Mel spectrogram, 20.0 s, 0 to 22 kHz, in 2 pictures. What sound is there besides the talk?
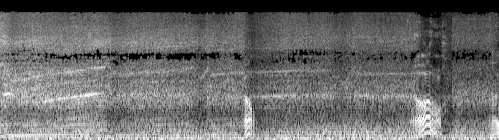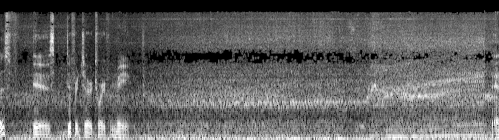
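2019 Triumph Street Triple R motorcycle engine riding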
